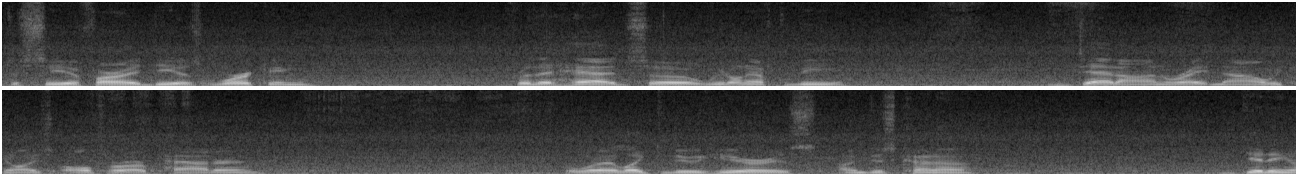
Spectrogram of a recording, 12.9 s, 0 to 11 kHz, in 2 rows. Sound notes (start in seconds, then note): 6.8 light scraping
